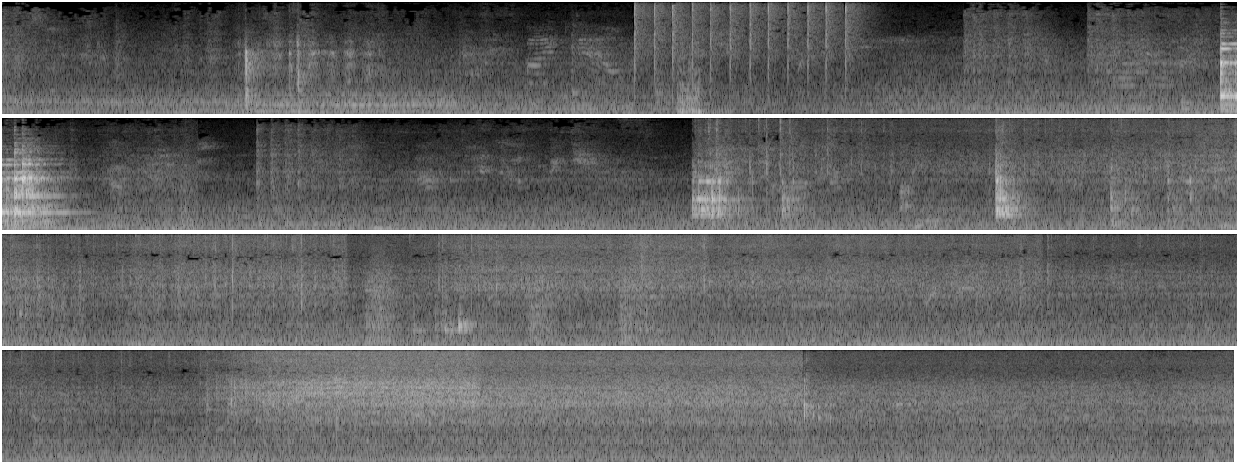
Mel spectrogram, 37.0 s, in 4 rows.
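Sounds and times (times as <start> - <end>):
food sizzling in oil: 14.5 - 37.0.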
